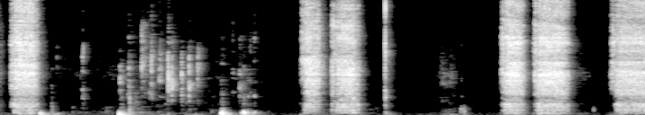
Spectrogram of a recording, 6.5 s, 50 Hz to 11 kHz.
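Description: Short hissing bursts of a WD-40 aerosol can, some in quick pairs, spraying penetrating oil into a reciprocating saw's stiff blade clamp to free it. Light clicks and scrapes of the clamp being worked come between the first bursts.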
